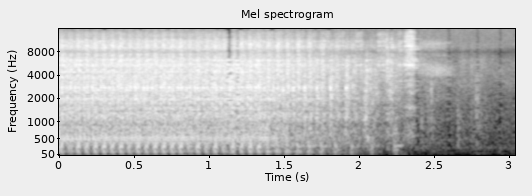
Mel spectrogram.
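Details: Rebuilt 1998 Polaris 500 ATV single-cylinder with new head gasket, cam and carb: even thumping idle with a steady rhythm and no knocks, then shut off and coasting to silence. A healthy idle.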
